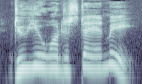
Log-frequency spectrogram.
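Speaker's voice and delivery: high, loud hero outburst; acted exasperated shout; forceful demand. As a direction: drive it home like a movie ultimatum. Hero's emphatic demand in acted quarrel.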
